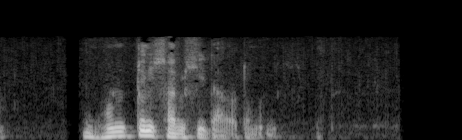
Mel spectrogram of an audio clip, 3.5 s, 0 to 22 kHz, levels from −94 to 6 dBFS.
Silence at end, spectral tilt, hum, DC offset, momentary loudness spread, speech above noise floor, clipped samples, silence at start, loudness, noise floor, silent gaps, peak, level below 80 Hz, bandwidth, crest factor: 1.4 s; -8 dB/octave; none; under 0.1%; 20 LU; 44 dB; under 0.1%; 0.65 s; -21 LUFS; -64 dBFS; none; -2 dBFS; -44 dBFS; 7.4 kHz; 20 dB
